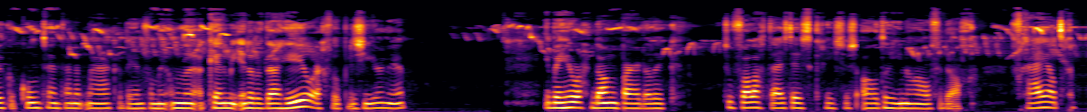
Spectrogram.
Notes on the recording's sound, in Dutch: Niet door mij maar door de achtergrondgeluiden!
